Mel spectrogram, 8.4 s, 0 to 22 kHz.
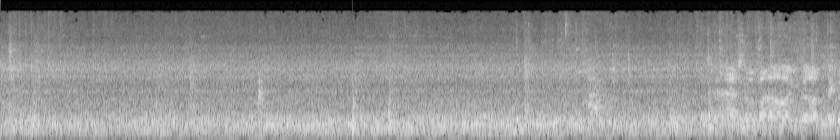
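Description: VR Dm7 'Lättähattu' diesel railbus running along the track, heard from inside: a steady diesel engine and wheel-on-rail noise, with a few sharp clicks from the rails.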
